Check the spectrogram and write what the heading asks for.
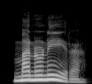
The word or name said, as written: manonera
